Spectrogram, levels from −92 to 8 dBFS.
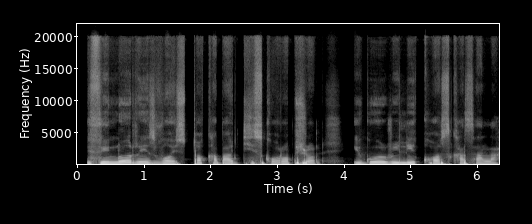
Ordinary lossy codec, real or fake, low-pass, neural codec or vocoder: none; fake; none; autoencoder, 48 kHz, 128 numbers a frame, DAC-VAE, trained on Japanese speech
